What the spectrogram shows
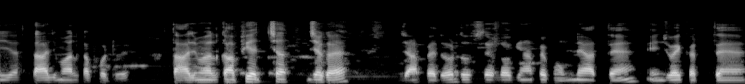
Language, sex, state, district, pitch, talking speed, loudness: Hindi, male, Bihar, Araria, 110 Hz, 175 wpm, -18 LUFS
